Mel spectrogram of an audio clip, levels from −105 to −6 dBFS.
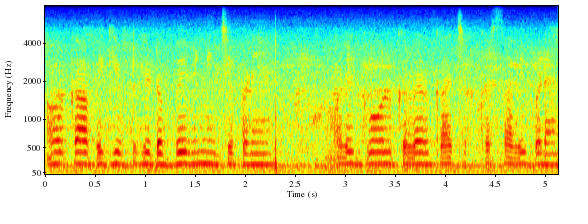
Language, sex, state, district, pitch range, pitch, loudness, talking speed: Hindi, female, Punjab, Fazilka, 195-210 Hz, 205 Hz, -19 LUFS, 220 wpm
